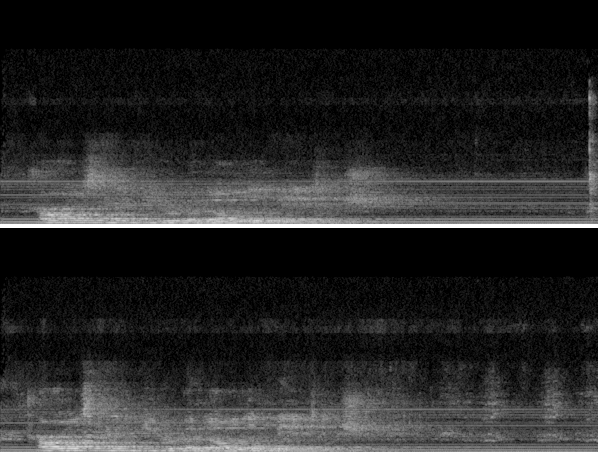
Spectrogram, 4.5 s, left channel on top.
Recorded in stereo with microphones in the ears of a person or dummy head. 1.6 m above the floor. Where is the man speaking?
60° right (ahead or behind), 2 m.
